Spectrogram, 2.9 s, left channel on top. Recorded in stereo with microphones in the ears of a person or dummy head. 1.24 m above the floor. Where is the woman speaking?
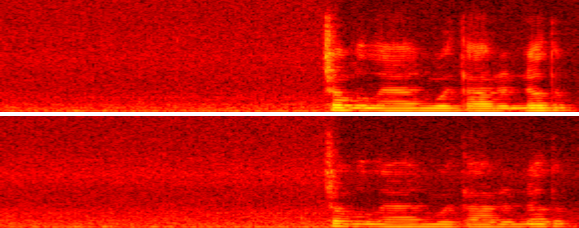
55° left (ahead or behind), 1.5 m; by 2.8 s 30° left (ahead or behind), 0.7 m.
